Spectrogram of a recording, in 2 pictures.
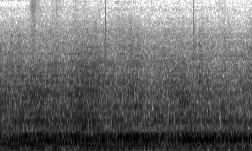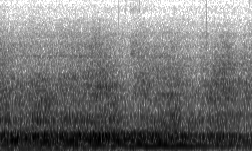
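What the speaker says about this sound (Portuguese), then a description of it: "Passando um helicóptero aqui." Helicopter passing overhead outdoors, a steady low rotor and engine drone holding at moderate loudness throughout with no talking.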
